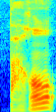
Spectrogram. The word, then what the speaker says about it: parents: on l'écrit au pluriel ici part1 nts d'accord par an on prononce pas le thé on prononce pas lui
